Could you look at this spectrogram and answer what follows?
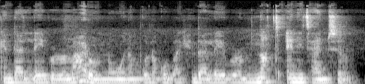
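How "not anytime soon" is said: ordinary talk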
